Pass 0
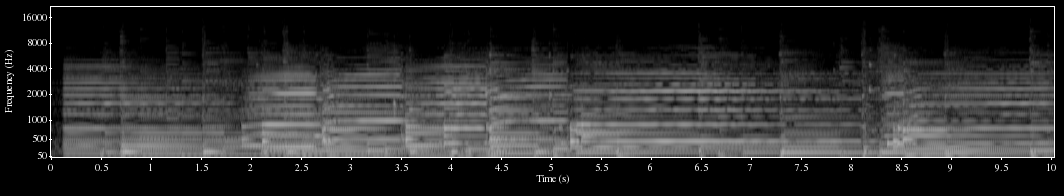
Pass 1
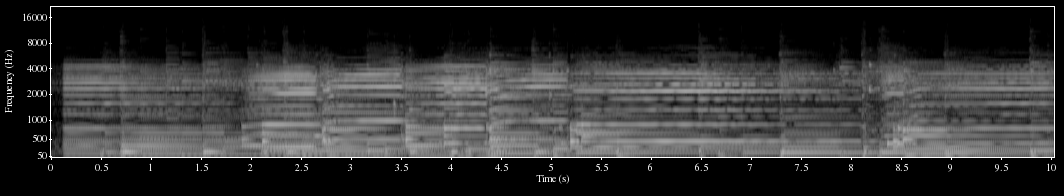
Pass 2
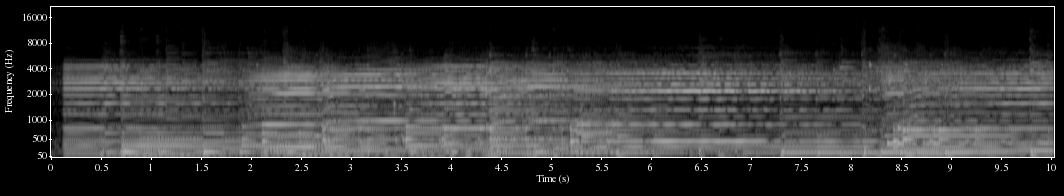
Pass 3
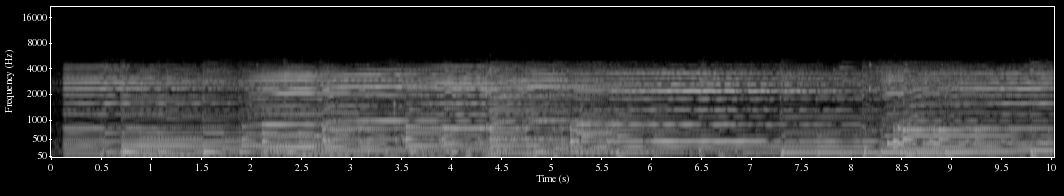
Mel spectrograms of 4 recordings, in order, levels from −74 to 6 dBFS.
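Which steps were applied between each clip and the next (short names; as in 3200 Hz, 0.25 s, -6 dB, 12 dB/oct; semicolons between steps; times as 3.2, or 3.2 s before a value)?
band shelf 3200 Hz +11.5 dB 1.1 oct
feedback echo 0.36 s, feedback 50%, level -6 dB; in parallel at -1.5 dB: vocal rider 2 s; on the sum: gain -8 dB
LPF 3900 Hz 24 dB/oct; gain -2 dB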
